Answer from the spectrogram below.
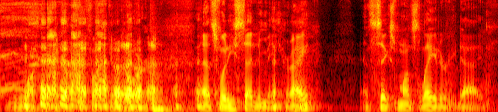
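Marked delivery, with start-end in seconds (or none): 0.1-1.9 high, laughing delivery of a punchline. Real, not acted. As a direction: crack up while finishing the story. Cracks up at his punchline.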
